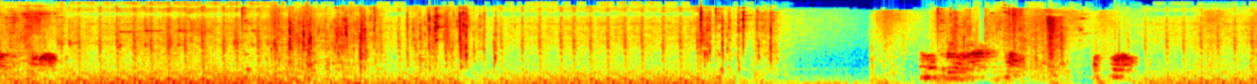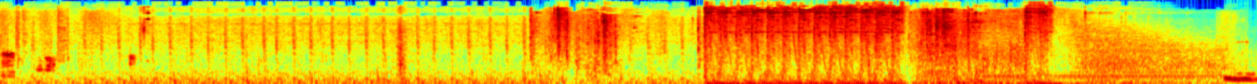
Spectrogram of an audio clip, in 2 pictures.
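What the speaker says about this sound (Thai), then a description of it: "อย่ายิงหลายนัดมาก" Rapid bursts of automatic gunfire in the Call of Duty video game, dense and continuous with scattered shots and louder volleys, with some talk mixed in.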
